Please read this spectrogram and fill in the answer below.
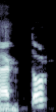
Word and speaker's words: actor: Y lo mismo pasaría con actor. Actor. Actor también es aguda porque la sílaba tónica es la tor, o sea, es la última sílaba, ¿no?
